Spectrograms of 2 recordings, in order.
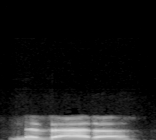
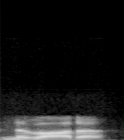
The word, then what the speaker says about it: Nevada: It's pronounced Nevada. We get pretty mad whenever someone calls it Nevada.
